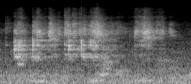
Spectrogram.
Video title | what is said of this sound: Palak Pakora Recipe - آلو کے پکوڑے -Make & Store Pakora For Ramdan -by Chef Farrukh | can tell by the sound how crispy they are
